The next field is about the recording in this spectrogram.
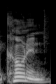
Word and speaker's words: Conan: No, I usually say Conan, like O'Brien, you know? – Yes. – Conan O'Barbarian. That's a good one. – But that's not how it's pronounced, correct? It's Conan? – Yeah, pretty sure it's Conan.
